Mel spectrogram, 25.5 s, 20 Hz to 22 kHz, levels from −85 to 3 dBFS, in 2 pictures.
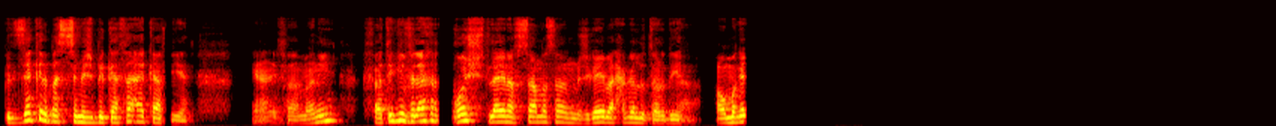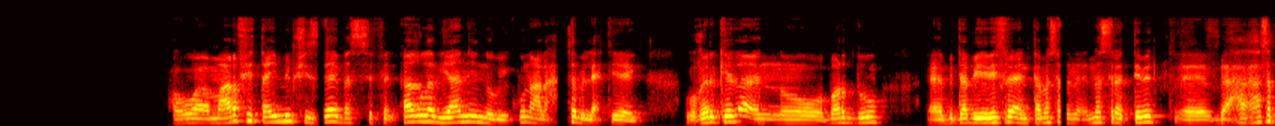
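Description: Soft-edged silent gaps break the speech at 1.63–1.73, 4.37–4.55, 7.44–8.29 (nearly a second), 11.24–11.54, 15.91–16.03, 18.32–18.47 and 23.35–23.45 s. These are AAC frame loss with muting: the decoder zeroed the missing frames, and overlapping windows fade the sound out and back in.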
